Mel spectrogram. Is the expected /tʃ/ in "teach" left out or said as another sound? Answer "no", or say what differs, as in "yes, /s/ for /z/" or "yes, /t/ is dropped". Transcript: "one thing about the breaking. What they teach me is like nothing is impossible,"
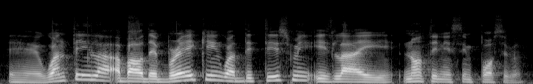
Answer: yes, /s/ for /tʃ/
